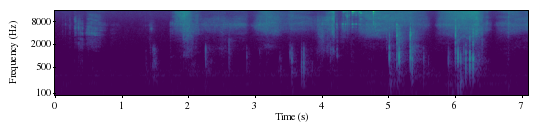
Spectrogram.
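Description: A flat hand rubs along the pages of a glossy paper travel magazine lying open on a wooden table, and fingers turn the pages. Soft, breathy swishes alternate with bright, crinkly rustles, and sharp crackles come as each page lifts and flips over.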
